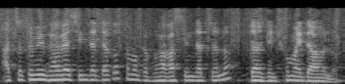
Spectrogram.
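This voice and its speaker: A man's voice: fairly high pitch, rapid-fire, a crowd in the background. A young man from rural Bangladesh telling his life story as a guest, in plain colloquial speech, quoting conversations as he goes. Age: young adult. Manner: plain colloquial village speech, recounting step by step. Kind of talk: personal storytelling in an interview, quoting dialogue. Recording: dull sound with steady sizzling noise.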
